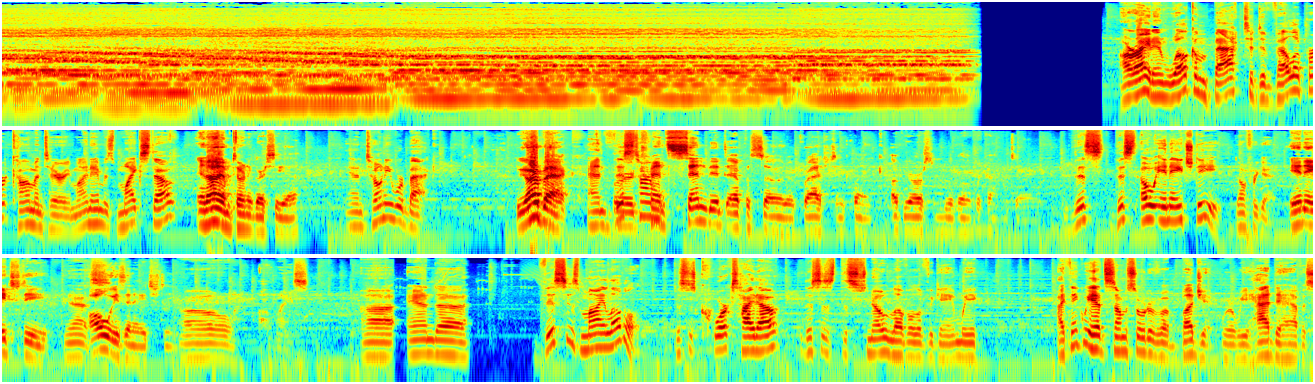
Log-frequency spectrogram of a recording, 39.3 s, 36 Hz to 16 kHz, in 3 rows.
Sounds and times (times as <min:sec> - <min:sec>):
Music: 0:00.0 - 0:09.8, 0:11.0 - 0:39.3
Speech: 0:11.2 - 0:17.5, 0:18.3 - 0:30.9, 0:31.6 - 0:36.0, 0:36.8 - 0:39.3.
